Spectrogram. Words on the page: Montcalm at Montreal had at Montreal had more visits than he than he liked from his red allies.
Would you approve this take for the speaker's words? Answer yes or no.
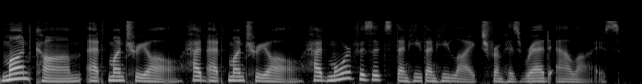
yes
